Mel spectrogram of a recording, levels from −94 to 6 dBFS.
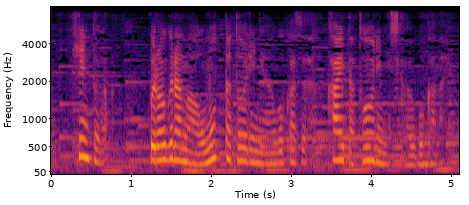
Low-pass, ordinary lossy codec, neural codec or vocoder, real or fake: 7.2 kHz; none; none; real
